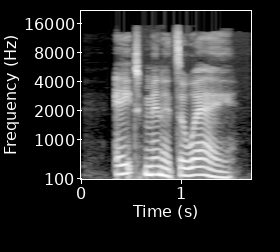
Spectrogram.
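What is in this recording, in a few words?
eight Minutes Away, english, female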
